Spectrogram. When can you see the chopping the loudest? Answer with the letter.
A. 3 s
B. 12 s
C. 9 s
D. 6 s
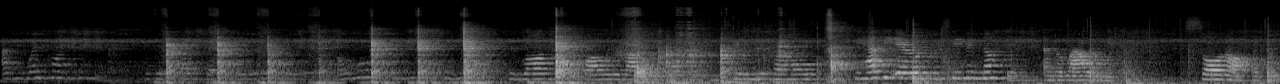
D.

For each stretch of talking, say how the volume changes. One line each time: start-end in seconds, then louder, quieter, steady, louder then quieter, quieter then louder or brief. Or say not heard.
0.0-11.2 louder
11.8-12.7 brief.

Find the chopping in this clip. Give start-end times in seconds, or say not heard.
1.5-8.8.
